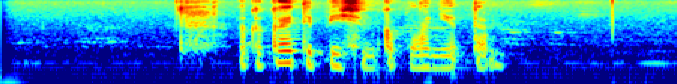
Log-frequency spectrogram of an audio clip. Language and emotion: Russian, neutral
